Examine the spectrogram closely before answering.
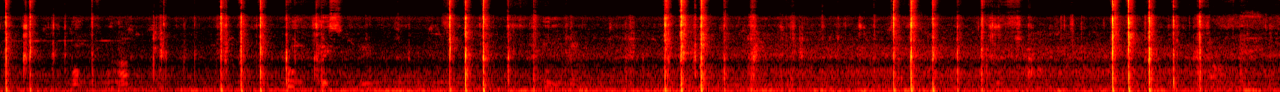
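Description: Boxing gloves smack sharply against punch mitts in quick bursts.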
